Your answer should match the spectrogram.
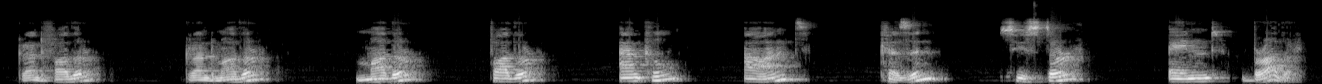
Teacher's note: rising intonation ይባላል ድምጻችሁ ከፍ እንዳለ ይቀራል አታርፉ ሙሉ ረፍት አታረጉ Bontu's father is a farmer her mother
